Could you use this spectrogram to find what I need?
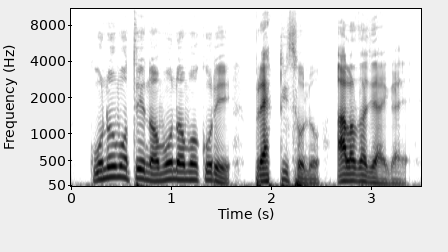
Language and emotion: Bengali, neutral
